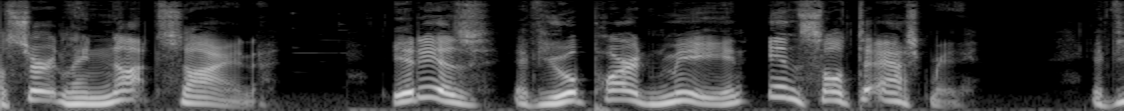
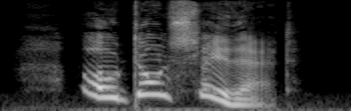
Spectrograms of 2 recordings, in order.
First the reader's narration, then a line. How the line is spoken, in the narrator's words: pleaded the lady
